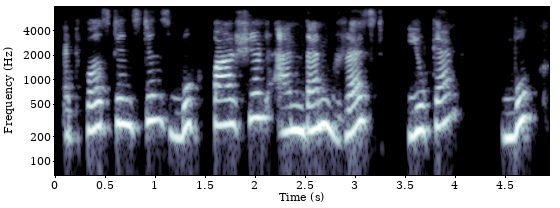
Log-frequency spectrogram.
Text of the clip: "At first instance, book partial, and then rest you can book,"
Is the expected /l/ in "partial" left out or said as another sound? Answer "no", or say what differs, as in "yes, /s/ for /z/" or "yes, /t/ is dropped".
yes, /n/ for /l/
